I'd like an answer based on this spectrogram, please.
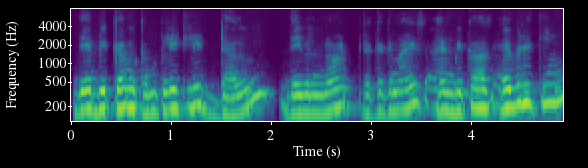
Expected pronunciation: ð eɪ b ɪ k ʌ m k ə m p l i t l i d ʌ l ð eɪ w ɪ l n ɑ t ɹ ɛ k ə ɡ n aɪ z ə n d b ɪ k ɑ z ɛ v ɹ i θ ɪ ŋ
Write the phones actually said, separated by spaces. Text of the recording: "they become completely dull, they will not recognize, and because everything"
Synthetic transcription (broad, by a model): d eɪ b ɪ k ʌ m k ə m p l i t l i d ʌ l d eɪ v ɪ l n ɑ t ɹ ɛ k ə ɡ n aɪ z ə n d b ɪ k ɑ z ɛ v ɹ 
